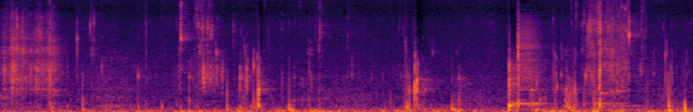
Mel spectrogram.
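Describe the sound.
A cat eats, with continuous soft crunching, wet chewing and biting sounds at a steady, busy rhythm, moderately quiet and unbroken by talk.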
